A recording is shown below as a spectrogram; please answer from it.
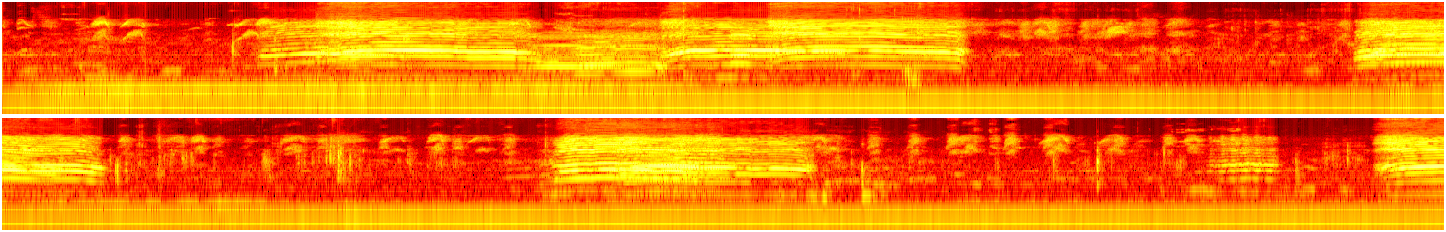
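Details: Lambs and sheep meeting, several quavering bleats in bursts of one to two seconds, some overlapping, spaced by quieter gaps with a steady low hum throughout.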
